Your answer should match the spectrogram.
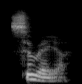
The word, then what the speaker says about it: Soraya: me how do you say your last name Sera Sera s yes okay okay all right well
